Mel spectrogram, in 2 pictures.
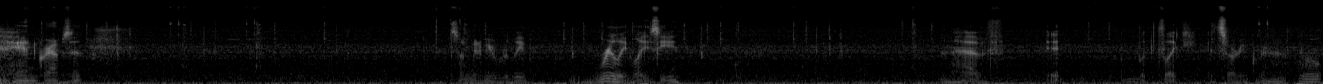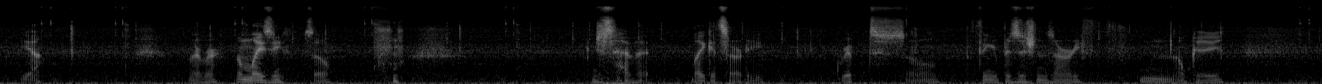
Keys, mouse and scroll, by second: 0.6 a, 1.3 middle click, 1.6 g, 2.5 r, 3.8 g, 6.8-8.6 drag, 8.6 r, 12.0 r, 12.8 g, 13.3 r, 14.3 g, 15.7 g, 16.8 r, 18.2 g, 21.6 r, 22.8 g, 25.8 g.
